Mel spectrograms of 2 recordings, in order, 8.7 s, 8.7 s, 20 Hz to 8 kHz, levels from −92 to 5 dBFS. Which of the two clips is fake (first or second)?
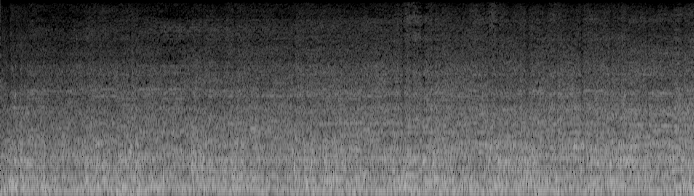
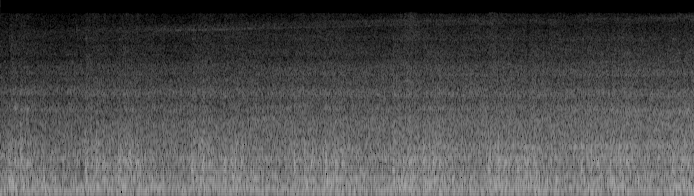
first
